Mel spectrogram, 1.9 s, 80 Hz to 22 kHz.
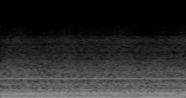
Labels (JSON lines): {"label": "anthrophony, boat engine", "recorder": "SoundTrap 300"}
